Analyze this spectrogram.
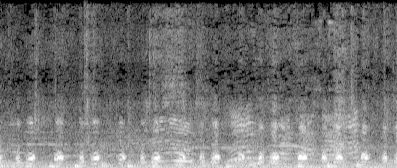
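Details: Tajik hunting and fighting chukar partridge uttering a quick, even run of throaty chuck notes, roughly four or five per second, against a background of rustling and low noise.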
